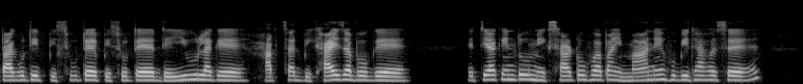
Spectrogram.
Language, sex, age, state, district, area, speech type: Assamese, female, 45-60, Assam, Lakhimpur, rural, spontaneous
